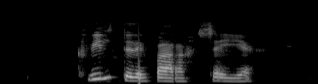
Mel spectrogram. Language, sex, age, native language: Icelandic, male, 8, Icelandic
